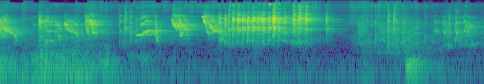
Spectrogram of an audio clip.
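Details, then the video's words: Budgies singing while they play, a clear varied warble of rising whistled slides and fast scratchy trills, a louder buzzy flurry in the middle, then softer twitters and a low thump. "parakeet chirping sounds | budgies playing sounds"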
